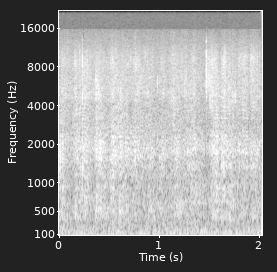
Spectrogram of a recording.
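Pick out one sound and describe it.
A brush swirls shaving foam on a face with a soft scratchy lather sound.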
